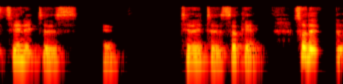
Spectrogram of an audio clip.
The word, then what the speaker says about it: tinnitus: to practice saying it when people call it ttis that's inflammation this is not inflammation so it's not the right pronunciation it's it's tenus tenus okay so the the question is can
